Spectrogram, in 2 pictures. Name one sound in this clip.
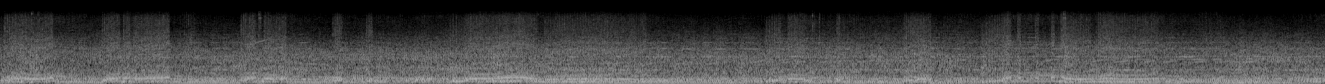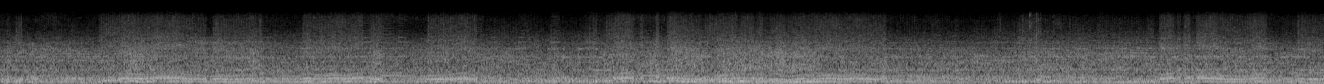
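A motocross bike engine revs and whines up and down.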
